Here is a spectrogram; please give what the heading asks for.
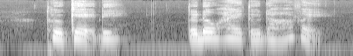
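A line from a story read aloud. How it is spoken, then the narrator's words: Sighing. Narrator (Vietnamese): Tôi thở dài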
